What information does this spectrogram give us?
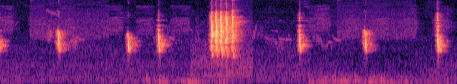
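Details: Varied thrush calling with brief clipped notes spaced about a second apart, interrupted by a single loud, rough, broadband squawk; faint low rumbling underneath.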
